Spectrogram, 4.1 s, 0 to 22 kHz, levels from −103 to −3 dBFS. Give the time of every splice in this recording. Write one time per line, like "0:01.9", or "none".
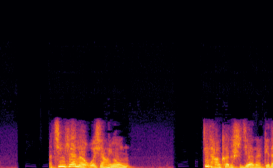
none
